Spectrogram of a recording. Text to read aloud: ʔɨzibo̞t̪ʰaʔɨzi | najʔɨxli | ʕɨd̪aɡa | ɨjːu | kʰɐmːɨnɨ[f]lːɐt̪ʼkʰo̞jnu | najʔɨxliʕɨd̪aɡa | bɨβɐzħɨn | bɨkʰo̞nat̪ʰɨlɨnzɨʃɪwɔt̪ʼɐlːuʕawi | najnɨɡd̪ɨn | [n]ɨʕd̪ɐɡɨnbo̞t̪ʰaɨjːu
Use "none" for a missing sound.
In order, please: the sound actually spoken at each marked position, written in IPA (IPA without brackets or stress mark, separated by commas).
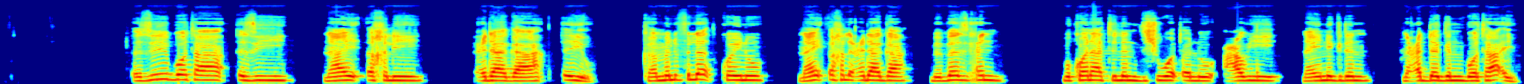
f, m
